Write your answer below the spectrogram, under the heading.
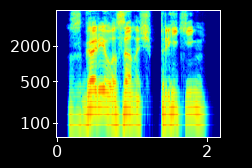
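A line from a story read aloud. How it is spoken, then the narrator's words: Snort. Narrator (Russian): хмыкнул я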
